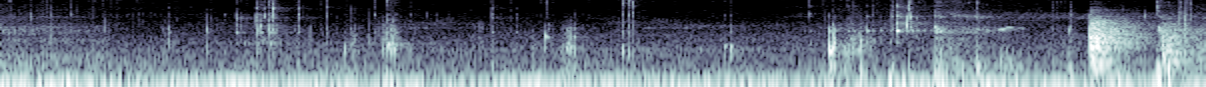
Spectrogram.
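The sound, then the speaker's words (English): Sipping of an almond milk iced coffee: soft wet slurps, small liquid clicks and swallowing sounds scattered over six seconds, quiet and intimate, with no talking. “I need a sip break of this almond milk iced coffee.”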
